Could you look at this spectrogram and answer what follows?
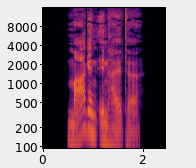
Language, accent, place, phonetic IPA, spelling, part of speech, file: German, Germany, Berlin, [ˈmaːɡŋ̍ˌʔɪnhaltə], Mageninhalte, noun, De-Mageninhalte.ogg
- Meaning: nominative/accusative/genitive plural of Mageninhalt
